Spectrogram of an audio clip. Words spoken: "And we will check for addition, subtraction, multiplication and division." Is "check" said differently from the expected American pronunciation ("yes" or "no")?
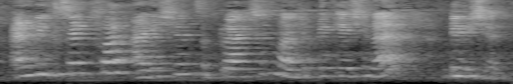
yes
